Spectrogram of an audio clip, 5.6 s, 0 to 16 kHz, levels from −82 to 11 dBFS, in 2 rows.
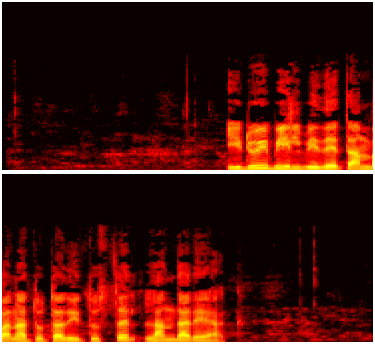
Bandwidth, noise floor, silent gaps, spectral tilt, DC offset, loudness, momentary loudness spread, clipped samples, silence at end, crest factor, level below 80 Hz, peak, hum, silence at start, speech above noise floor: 11 kHz; -56 dBFS; none; -5 dB/octave; under 0.1%; -15 LUFS; 8 LU; under 0.1%; 1.1 s; 18 dB; -58 dBFS; 0 dBFS; none; 1.7 s; 41 dB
